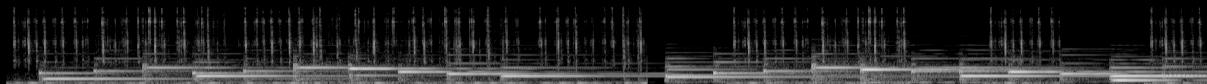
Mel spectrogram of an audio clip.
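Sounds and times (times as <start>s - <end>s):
rapid keyboard typing: 0.1s - 6.5s, 7.3s - 9.1s, 9.9s - 10.6s, 11.5s - 12.0s
music of held notes: 0.2s - 12.0s.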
